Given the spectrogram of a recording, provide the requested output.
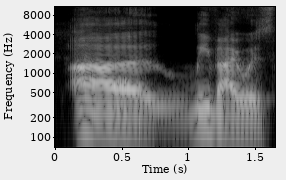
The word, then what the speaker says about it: Levi: Yeah, I mean, Zachary, is it Levy or Levi? I'm not sure how his last name is pronounced. Levi was the one that's what I've heard the most often. Levi. So Okay.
